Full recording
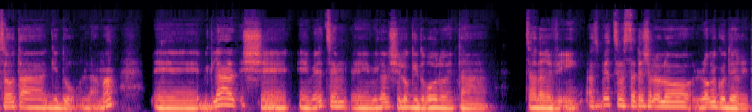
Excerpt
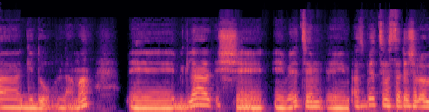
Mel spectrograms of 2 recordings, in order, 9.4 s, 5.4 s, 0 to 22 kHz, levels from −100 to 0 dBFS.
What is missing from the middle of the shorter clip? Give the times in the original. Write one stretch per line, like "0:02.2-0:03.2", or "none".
0:04.7-0:07.3

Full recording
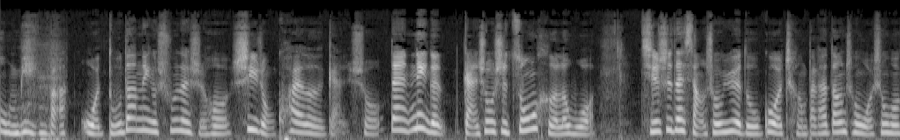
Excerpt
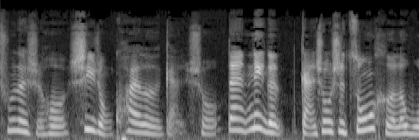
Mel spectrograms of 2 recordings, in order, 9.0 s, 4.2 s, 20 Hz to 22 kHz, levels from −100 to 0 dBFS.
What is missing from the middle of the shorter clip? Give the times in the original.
none

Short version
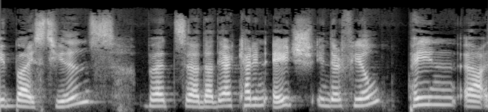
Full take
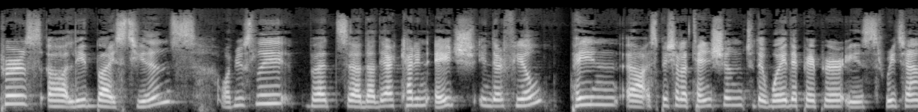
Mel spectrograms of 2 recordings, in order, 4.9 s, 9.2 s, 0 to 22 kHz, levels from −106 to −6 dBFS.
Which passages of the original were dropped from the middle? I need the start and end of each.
0:02.1-0:02.9

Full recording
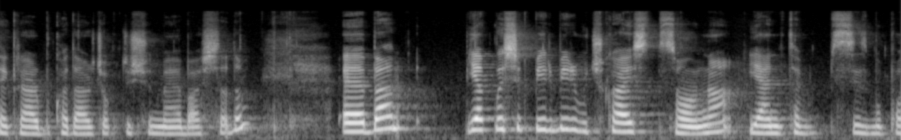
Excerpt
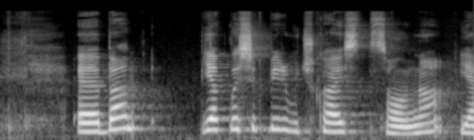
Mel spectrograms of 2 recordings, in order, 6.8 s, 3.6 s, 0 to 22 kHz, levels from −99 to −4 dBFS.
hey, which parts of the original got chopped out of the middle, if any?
0:04.0-0:04.2

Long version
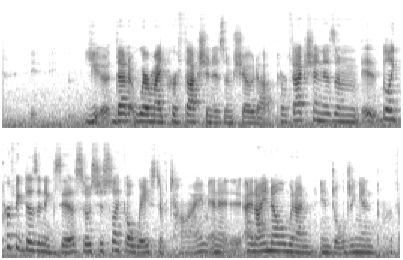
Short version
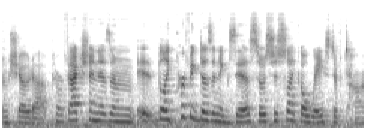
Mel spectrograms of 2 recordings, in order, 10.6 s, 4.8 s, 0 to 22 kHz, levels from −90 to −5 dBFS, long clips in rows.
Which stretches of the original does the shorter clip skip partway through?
none

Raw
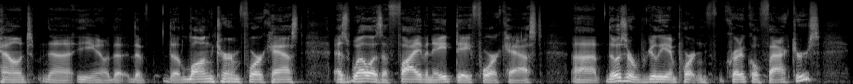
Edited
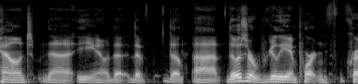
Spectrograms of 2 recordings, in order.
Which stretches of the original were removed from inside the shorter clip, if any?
0:01.8-0:05.6

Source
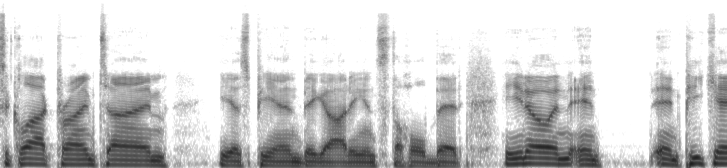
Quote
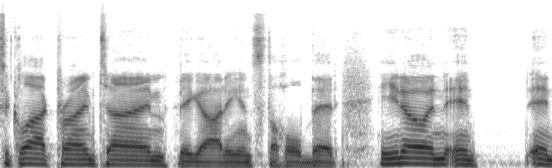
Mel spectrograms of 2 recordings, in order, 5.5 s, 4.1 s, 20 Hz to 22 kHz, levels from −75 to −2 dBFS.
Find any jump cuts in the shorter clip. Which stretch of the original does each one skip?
0:01.3-0:02.3

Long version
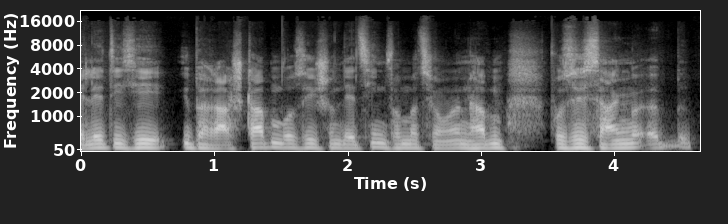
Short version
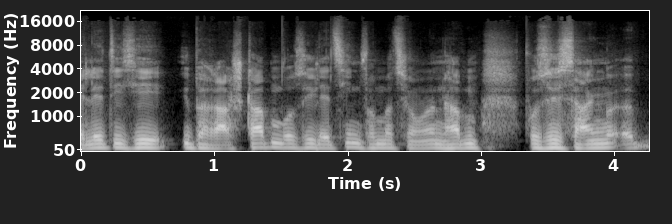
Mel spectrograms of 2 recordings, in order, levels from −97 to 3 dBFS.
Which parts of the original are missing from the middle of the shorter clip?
0:01.8-0:02.0

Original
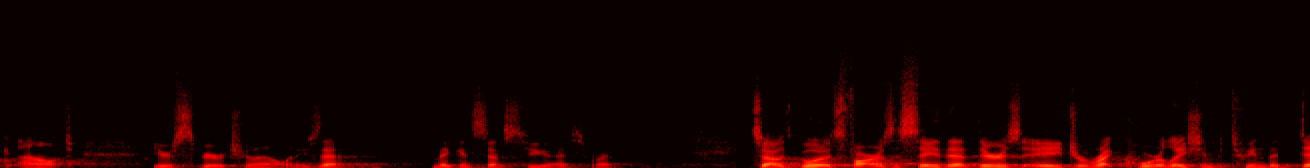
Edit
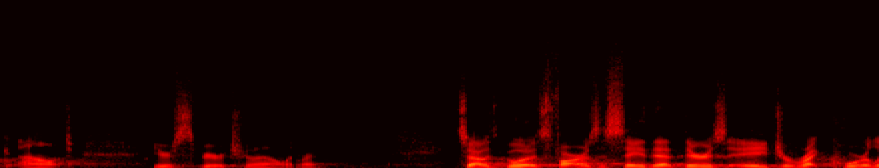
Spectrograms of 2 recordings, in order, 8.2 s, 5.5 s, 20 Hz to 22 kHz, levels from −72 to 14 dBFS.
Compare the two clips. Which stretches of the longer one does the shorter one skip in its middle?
0:01.8-0:03.7

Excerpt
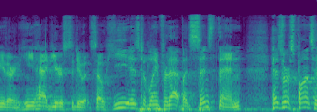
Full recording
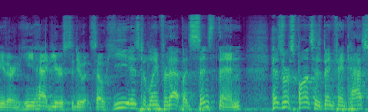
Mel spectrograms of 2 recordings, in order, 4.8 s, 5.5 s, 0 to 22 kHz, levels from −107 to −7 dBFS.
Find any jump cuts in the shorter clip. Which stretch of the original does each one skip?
none

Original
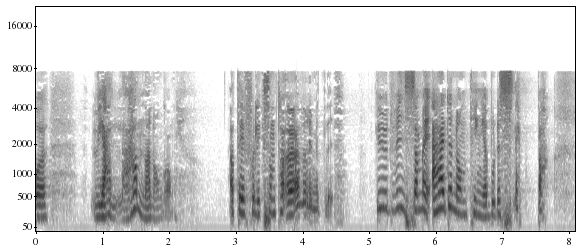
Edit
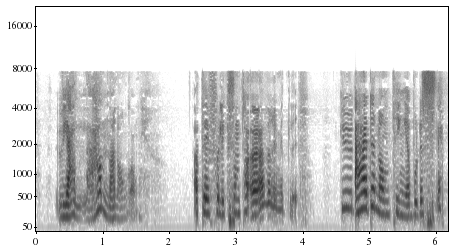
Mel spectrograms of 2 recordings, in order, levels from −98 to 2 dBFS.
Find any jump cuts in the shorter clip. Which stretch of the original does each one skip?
0:05.3-0:05.9

